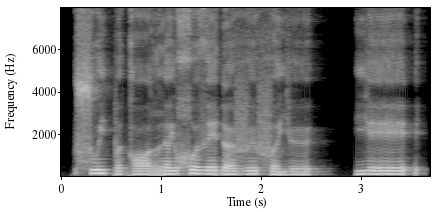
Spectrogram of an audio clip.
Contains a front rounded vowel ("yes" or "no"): yes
